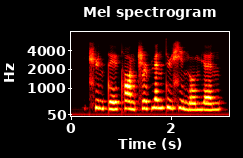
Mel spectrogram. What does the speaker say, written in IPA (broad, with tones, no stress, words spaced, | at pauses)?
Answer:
t͡ɕʰy˥˨n t̪e˨˦ɪ̯t̪ʰɑ˥˨ŋʈ͡ʂɻ̩˦ pɥɛ˦nt̪y˥˨ɕi˥˨ n̪o˨˦ʊ̯mjɛ˨˦n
